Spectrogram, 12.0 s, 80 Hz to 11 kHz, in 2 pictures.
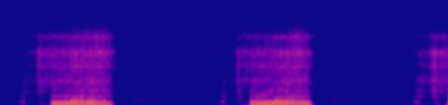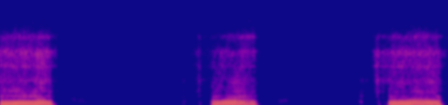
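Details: Recording of a woman snoring during sleep in a quiet room: five loud, rough snores on in-breaths, about 23 per minute, with quiet gaps; ordinary snoring.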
